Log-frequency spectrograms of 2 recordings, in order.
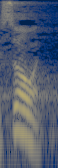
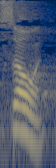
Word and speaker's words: Samhain: hang soin I'm sorry sewing now I know it's spelled like Samhain there but it's pronounced sewing and this is a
